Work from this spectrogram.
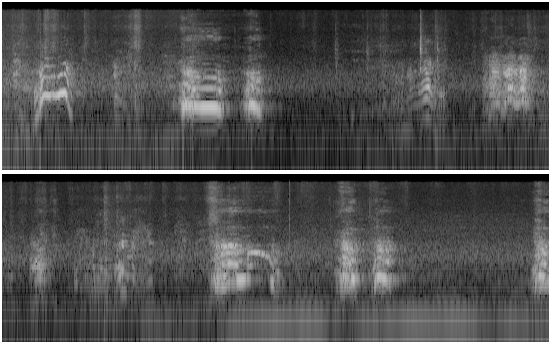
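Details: Dogs Hubert and Woody playing in a backyard on a summer afternoon: loud, harmonic barks come in short bursts and clusters, separated by quieter gaps with a low hum and a person's voice.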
